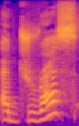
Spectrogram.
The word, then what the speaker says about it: address: but you can also address someone or address something in that case the stress goes on the second syllable and it can be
